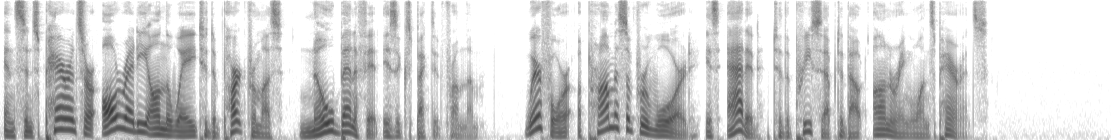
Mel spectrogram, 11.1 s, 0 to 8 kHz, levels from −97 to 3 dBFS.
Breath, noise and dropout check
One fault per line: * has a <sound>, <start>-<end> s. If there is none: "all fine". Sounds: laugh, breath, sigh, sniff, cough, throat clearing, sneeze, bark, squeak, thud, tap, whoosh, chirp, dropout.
all fine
